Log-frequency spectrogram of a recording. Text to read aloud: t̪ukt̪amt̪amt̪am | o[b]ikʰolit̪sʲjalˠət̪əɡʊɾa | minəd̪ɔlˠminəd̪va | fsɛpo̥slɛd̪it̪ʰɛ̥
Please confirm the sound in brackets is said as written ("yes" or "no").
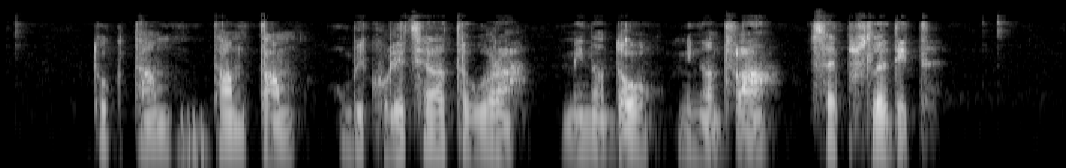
yes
